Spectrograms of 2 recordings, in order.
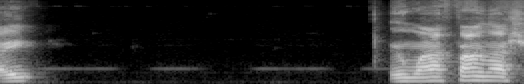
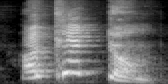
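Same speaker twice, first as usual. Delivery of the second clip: I KICKED him much higher and louder; triumphant yelled repeat; excited repeat; 14 semitones higher, 5 dB louder than usual. Retold or imitated. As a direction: shout the kick triumphantly.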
